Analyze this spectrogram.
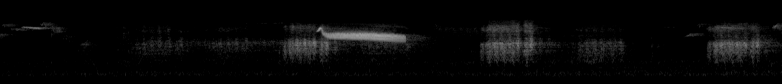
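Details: European greenfinch singing. A single loud, nasal wheeze that falls slightly in pitch stands out among quieter rasping, chattering notes that come before and after it.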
